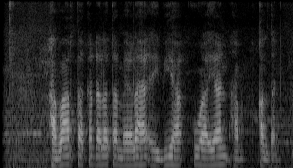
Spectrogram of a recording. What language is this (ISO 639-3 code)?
som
